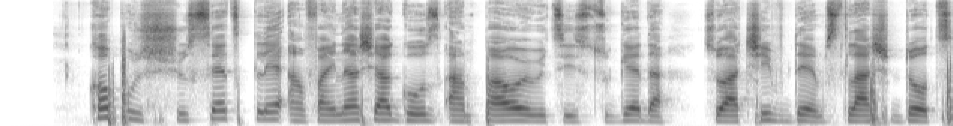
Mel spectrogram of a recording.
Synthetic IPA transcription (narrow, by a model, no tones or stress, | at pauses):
kʰɔpuzʃusɛtkliʔãnfaɪnãnʃalɡolzãnpɹajɔɹitiztʰuɡɛda | tʰuat͡ʃivdɛ̃mslaʃdɔt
